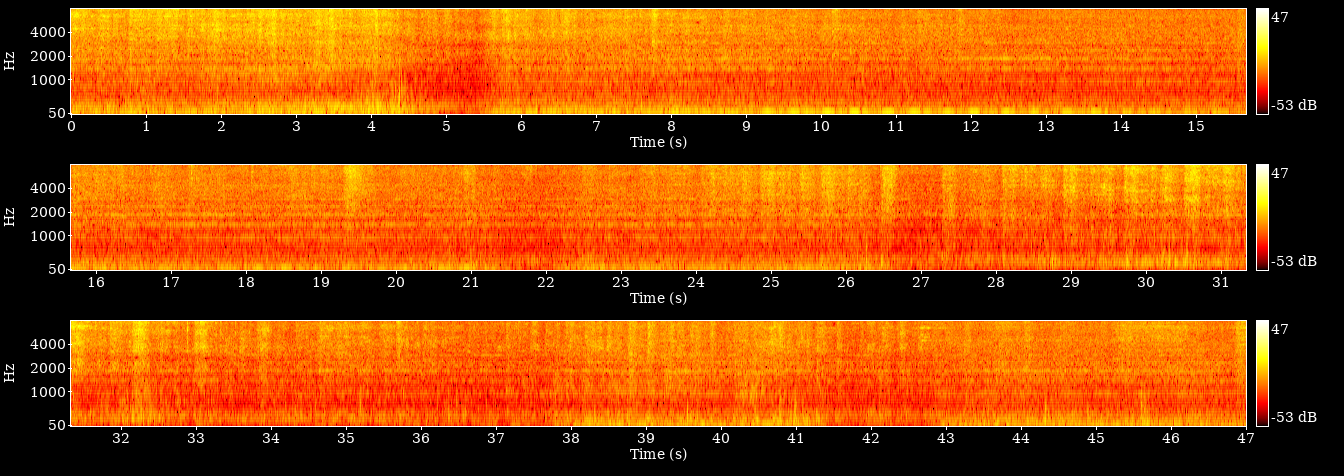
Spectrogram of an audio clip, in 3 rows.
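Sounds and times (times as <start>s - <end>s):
wheels clicking over rail joints: 0.0s - 10.4s, 23.2s - 44.6s
freight train rumbling past: 0.0s - 47.0s
train cars rattling: 0.0s - 47.0s.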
